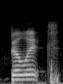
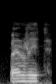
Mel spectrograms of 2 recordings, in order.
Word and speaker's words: billet: The first, we pronounce the T, and the second, we don't pronounce the T.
